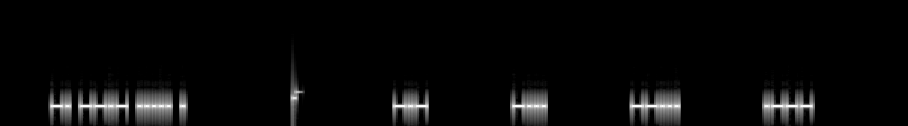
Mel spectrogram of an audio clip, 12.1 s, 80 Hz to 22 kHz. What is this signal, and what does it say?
Morse code, heard as a keyed tone, about 25 wpm, spaced as for 11 wpm, 700 Hz. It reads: NQ5E KB7J
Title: USA Call Signs - 4 Characters - 8x Character Spacing - 25wpm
